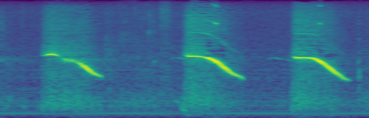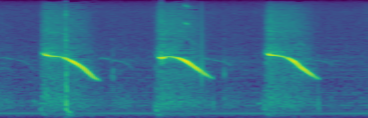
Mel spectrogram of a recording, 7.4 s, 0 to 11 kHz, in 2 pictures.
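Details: A Pearl-spotted Owlet calling in the background during an afternoon safari drive in Sabi Sands, South Africa, on 24 April 2016: a series of loud, descending whistles, one roughly every second and a half.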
